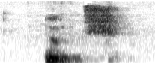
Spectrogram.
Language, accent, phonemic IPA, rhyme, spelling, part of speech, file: English, Southern England, /uːt͡ʃ/, -uːtʃ, ooch, verb / noun / interjection, LL-Q1860 (eng)-ooch.wav
- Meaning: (verb) 1. To move or slide (oneself or someone, or something) by a small amount 2. To cause (oneself or someone, or something) to change or progress by a small amount or in small increments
